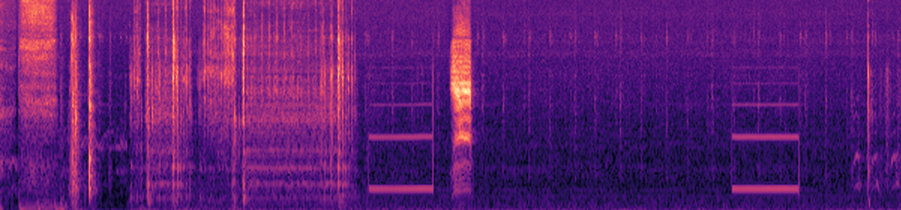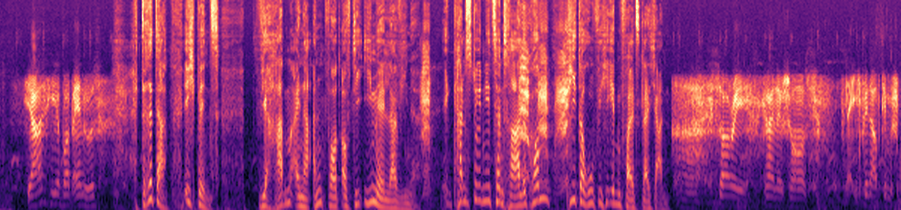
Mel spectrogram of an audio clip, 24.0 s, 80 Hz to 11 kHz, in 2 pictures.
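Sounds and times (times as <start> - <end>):
laughter: 0.0 - 24.0
telephone dialing clicks and tones: 0.0 - 24.0
telephone electronic ring tone: 1.8 - 6.3, 9.8 - 10.7
speech: 12.5 - 21.0, 22.6 - 24.0.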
